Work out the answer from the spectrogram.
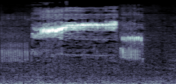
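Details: Red factor canary singing: a sustained buzzy high tone held for over a second, then dropping to a shorter lower buzzing note, over faint background hiss.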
